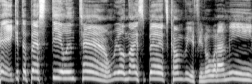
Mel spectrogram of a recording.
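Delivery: very high, loud, drawn-out street-crier scream. Describing a scene, voicing a kid outside an establishment: kid screaming a sales pitch. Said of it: "a kid out there kind of like screaming".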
